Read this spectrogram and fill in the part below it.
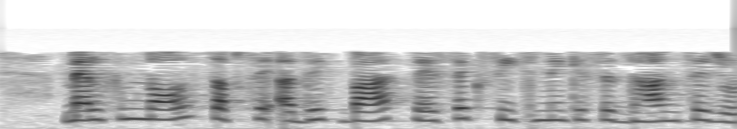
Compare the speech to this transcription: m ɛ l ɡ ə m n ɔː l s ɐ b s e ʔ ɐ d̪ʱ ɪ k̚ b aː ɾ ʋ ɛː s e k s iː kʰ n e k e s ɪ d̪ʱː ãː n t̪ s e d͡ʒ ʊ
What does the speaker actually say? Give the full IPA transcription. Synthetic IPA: m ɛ l k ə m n ɔː l s ɐ b s e ʔ ɐ d̪ʱ ɪ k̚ b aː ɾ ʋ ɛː s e k s iː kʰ n e k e s ɪ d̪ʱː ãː n t̪ s e d͡ʒ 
